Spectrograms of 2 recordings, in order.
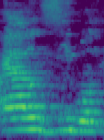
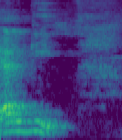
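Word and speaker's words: algae: ছত্রাকের English name হচ্ছে agaricus, আর শৈবালের ইংলিশ নেম হচ্ছে অ্যালগি বা অ্যালজি বলে অনেকে, কিন্তু অ্যালজি না, উচ্চারণ হবে অ্যালগি। ছত্রাক হচ্ছে মৃতজীবী, মৃতজীবী, এটা হচ্ছে।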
